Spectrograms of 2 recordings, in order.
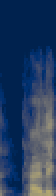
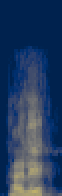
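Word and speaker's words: phthalic: तो इसे बोलते हैं थैलिक एसिड। क्या बोलते हैं? अच्छा, पीएच साइलेंट रहता है यहाँ पर, पीएच THALIC। इसको पीएच पर थैलिक एसिड नहीं बोलते हैं ना, क्या बोलते हैं इसे?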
